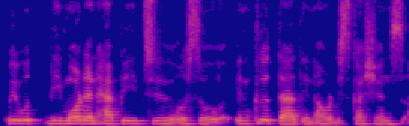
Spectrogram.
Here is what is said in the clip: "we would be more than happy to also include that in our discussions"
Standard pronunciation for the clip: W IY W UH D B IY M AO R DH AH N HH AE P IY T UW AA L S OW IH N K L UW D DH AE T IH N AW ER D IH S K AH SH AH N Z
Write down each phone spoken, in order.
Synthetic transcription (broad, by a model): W IY W UH D B IY M AO R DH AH N HH AE P IY T UW AA L S OW IH N K L UW D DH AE T IH N AW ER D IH S K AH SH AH N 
